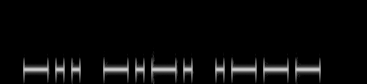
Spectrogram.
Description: Morse code, heard as a keyed tone, about 15 wpm, 700 Hz. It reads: DCJ
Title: USA Call Sign Postfixes - 3 Letters 15wpm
